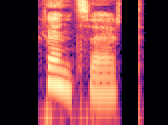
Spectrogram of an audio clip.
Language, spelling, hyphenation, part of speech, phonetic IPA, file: Hungarian, rendszert, rend‧szert, noun, [ˈrɛntsɛrt], Hu-rendszert.ogg
- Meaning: accusative singular of rendszer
